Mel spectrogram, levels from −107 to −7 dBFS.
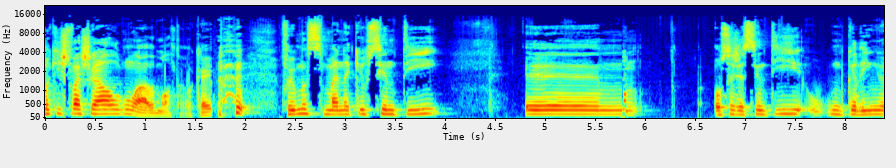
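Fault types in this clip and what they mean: Damaged data in a compressed stream, at 1.63 to 1.70 s and 5.74 to 5.83 s: corrupted bytes in the encoded speech make the decoder misread those frames and lose sync, producing two brief garbled blips of roughly 70 and 100 ms before clean decoding resumes.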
